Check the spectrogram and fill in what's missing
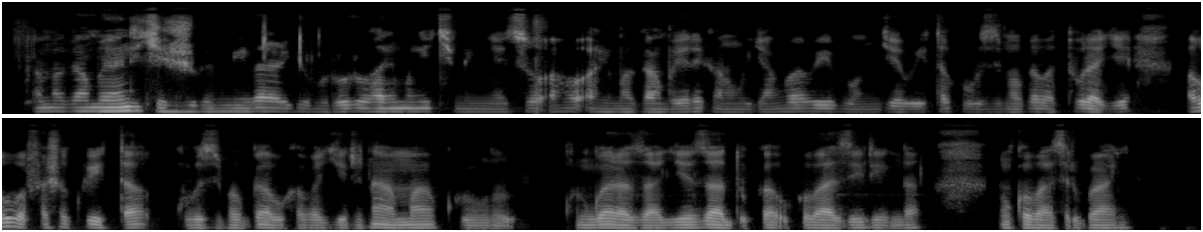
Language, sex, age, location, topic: Kinyarwanda, male, 18-24, Kigali, health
